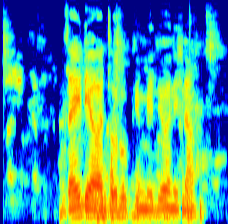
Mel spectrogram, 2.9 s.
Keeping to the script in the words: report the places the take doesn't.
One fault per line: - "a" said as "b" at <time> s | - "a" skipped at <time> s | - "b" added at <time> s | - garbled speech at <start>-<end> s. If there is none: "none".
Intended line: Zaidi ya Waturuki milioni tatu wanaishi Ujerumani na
- "tatu wanaishi Ujerumani" skipped at 2.2 s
